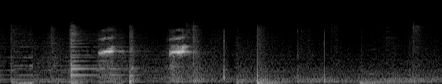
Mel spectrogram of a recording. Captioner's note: bird chirps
